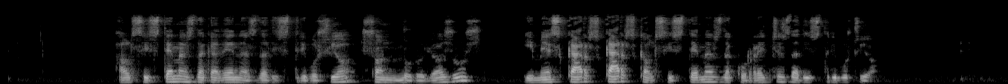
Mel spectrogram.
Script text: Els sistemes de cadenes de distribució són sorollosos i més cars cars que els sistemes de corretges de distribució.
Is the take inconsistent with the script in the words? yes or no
no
